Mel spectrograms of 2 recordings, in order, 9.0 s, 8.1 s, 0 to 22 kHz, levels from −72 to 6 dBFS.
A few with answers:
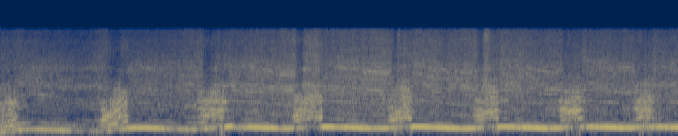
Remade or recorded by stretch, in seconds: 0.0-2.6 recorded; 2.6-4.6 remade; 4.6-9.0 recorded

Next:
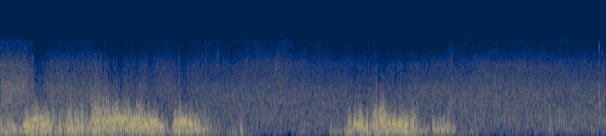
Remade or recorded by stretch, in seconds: 0.0-2.2 recorded; 2.2-6.1 remade; 6.1-6.6 recorded; 6.6-7.3 remade; 7.3-8.1 recorded

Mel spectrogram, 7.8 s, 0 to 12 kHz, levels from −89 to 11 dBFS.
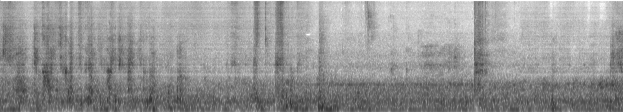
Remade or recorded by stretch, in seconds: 0.0-3.8 remade; 3.8-6.5 recorded; 6.5-7.8 remade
